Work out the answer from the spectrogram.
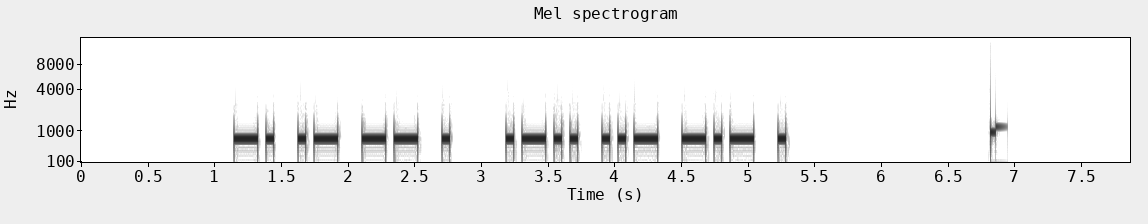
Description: Morse code, heard as a keyed tone, about 20 wpm, 700 Hz. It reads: NAME LUKE
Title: Common QSO Phrases 20wpm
